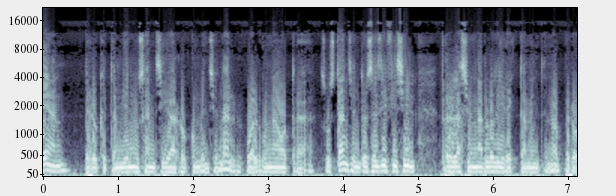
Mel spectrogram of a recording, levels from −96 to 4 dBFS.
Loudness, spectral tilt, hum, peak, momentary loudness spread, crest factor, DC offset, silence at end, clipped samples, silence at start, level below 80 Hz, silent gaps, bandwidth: -7 LUFS; -6 dB/octave; none; 0 dBFS; 5 LU; 6 dB; under 0.1%; 0 s; 3%; 0 s; -18 dBFS; none; 16.5 kHz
